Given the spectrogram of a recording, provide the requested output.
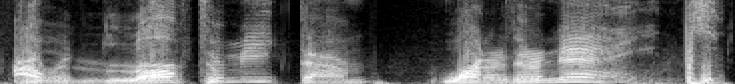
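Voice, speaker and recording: A woman's voice: deep voice, lively intonation, drawn-out words, a crowd in the background, exaggerated voice. A woman voicing a cocky, taunting chaos monster spoiling for a fight in an amateur action drama. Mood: mocking. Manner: taunting, challenging.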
